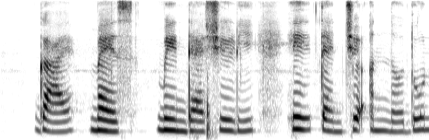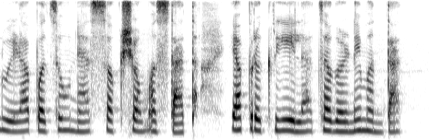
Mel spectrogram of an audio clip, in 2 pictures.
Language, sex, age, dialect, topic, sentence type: Marathi, female, 25-30, Varhadi, agriculture, statement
